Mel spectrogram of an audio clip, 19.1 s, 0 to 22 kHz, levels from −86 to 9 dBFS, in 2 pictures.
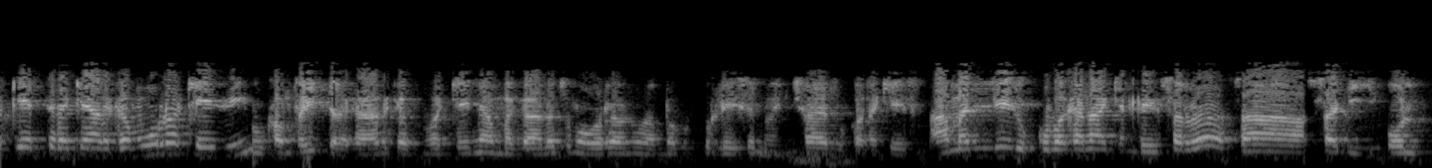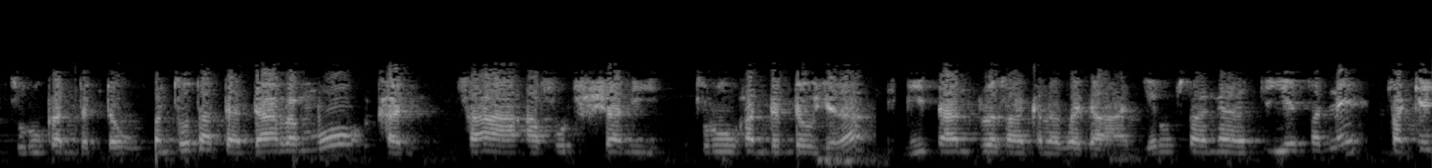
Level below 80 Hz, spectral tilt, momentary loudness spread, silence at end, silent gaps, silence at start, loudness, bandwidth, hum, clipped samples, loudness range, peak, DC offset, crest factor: -84 dBFS; 4 dB/octave; 10 LU; 0 s; none; 0 s; -29 LUFS; 5.8 kHz; none; under 0.1%; 4 LU; -10 dBFS; under 0.1%; 20 dB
